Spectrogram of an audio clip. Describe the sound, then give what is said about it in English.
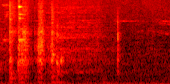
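A spoon clinks against the inside of a mug while stirring tea with the tea bag still in it: a quick cluster of four or five light, ringing taps, then a pause and one more soft clink. Quiet, with no voices. “Uh, stirry, stirry, stirry, stirry, stirry. Get the bag out.”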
